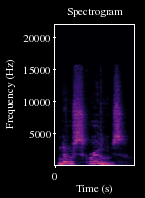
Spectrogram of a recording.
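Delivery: jumps way up in pitch at the discovery; an exasperated yelp of disbelief; surprised. Real, not acted. Tinkerer finding no screws in his stereo, high surprised yelp.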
